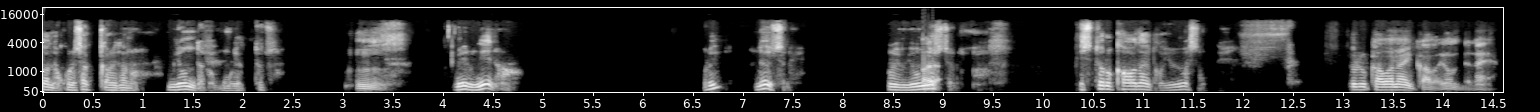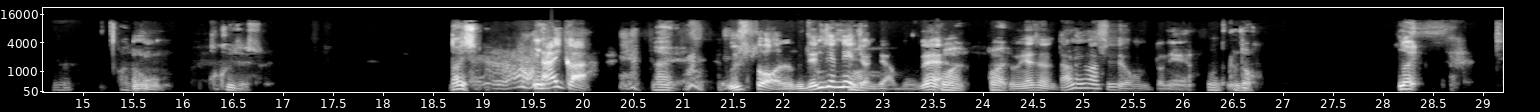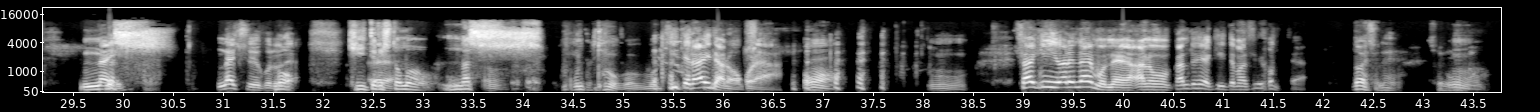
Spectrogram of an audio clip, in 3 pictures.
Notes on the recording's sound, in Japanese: ZOOMで収録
